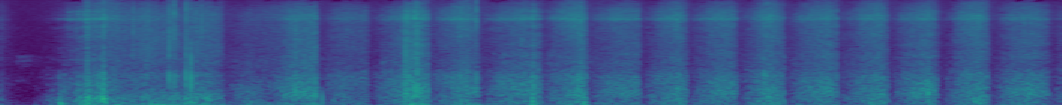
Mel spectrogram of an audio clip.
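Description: A wooden bamboo fork, held vertically with its tines in a fluffy grey faux fur microphone windscreen, combs and scratches the fur. The sound is a deep, muffled rustling that comes in repeated strokes, with an initial louder sustained rub followed by regular rhythmic scratching pulses.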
